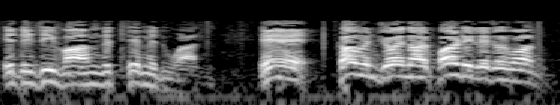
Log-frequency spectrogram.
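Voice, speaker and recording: Gravelly, taunting young Cossack lieutenant. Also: male voice, on the high side, very animated, normal speed, exaggerated voice. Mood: mocking. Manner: taunting, swaggering. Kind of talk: 1940s radio drama acting. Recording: husky-sounding dull 1940s radio recording.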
